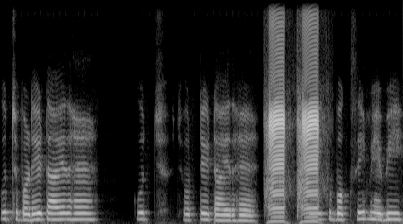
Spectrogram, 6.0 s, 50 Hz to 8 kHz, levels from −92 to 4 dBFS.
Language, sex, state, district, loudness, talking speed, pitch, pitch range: Hindi, female, Punjab, Fazilka, -20 LUFS, 120 wpm, 220 Hz, 195-225 Hz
